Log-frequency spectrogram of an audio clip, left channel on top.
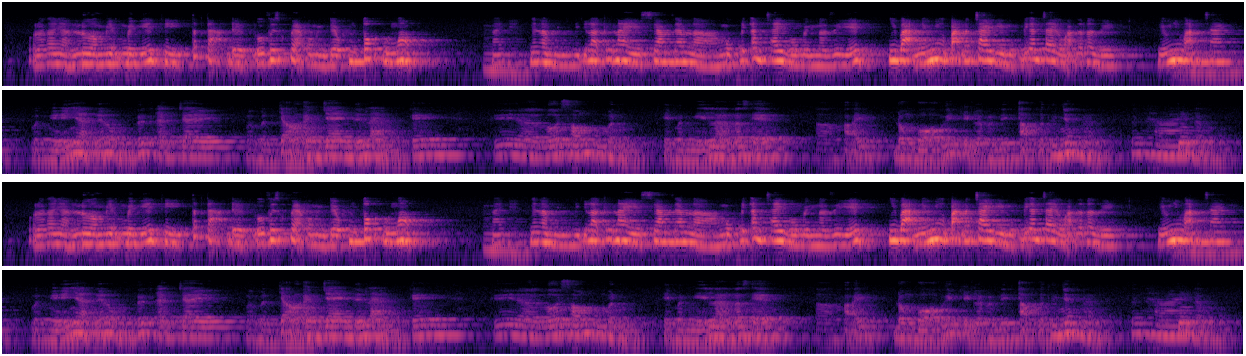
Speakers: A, on the left; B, on the right.
A: gọi là sao nhỉ lừa miệng mình ấy thì tất cả đều đối với sức khỏe của mình đều không tốt đúng không
B: Ừ.
A: Đấy. Nên là mình nghĩ là cái này xem xem là mục đích ăn chay của mình là gì ấy. Như bạn nếu như bạn ăn chay thì mục đích ăn chay của bạn sẽ là gì? Nếu như
B: mình
A: bạn ăn chay.
B: mình nghĩ nha nếu mà mục đích ăn chay mà mình chọn ăn chay để làm cái cái ờ, lối sống của mình thì mình nghĩ là nó sẽ ờ, phải đồng bộ với cái chuyện là mình đi tập là thứ nhất nè thứ hai
A: Ừ.
B: là m-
